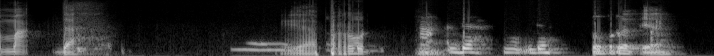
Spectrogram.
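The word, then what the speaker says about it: معدة: Jadi bacanya Ma'idah. Ada yang bacanya Ma'dah.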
